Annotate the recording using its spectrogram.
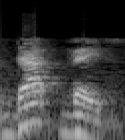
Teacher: That▁vase▁这个▁T▁它读不出来的，所以是▁that▁vase，▁只是有个停顿罢了 。▁That▁vase，▁那你要读▁that，▁这是中式的发音。▁T▁在爆破音这个单词上面，我跟大家讲，一般情况下它这个是个元音，这个后面是一个爆破音，不管后面是加上一个，如果后面是接的辅音的时候，基本上都是失去。如果后面没有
